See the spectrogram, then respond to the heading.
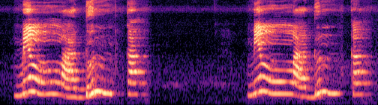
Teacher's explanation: Huruf nun sukunnya jadi lebur, masuk ke huruf lam, tetapi tidak berdengung. Kalau tadi itu bi gunnah berdengung, yang ini tidak berdengung. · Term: bilagunnah, idgham bila gunnah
